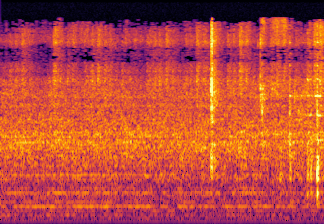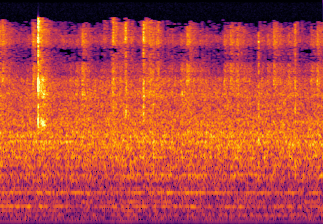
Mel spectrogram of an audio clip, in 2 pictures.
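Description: Light clicks of a plastic spoon against plastic containers as sugar is scooped and measured, three sharp ones about two, three and three and a half seconds in, over a steady low hum.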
